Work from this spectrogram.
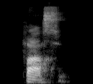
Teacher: Veja que a última sílaba não está sendo acentuada, e sim a penúltima. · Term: paroxítono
